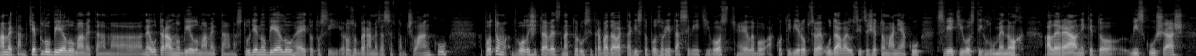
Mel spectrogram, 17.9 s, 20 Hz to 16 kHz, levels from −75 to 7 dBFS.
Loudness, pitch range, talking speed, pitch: -27 LUFS, 105-125 Hz, 180 wpm, 115 Hz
